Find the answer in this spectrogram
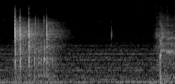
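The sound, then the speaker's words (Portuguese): A six-sided die (D6), rolled as an oracle in a solo tabletop role-playing game, clatters across a table in a quick burst of four or five sharp, bright clicks, then a brief pause before one more tap as it settles, showing a 2. “Eu vou pegar aqui um D6, se eu tiver um resultado é par, a resposta é positiva.”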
